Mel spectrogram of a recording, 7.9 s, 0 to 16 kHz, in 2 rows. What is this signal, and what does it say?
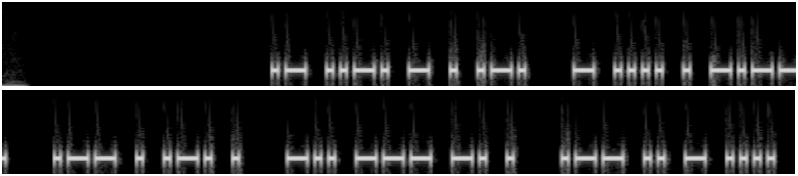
Morse code, heard as a keyed tone, about 36 wpm, 700 Hz. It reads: AFTER THEY WERE DONE WITH
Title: Sentences from Top 1000 Words - Review Part 2 - 35wpm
